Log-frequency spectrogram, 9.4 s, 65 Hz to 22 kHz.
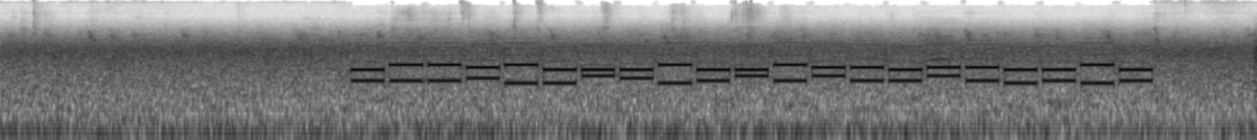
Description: DTMF, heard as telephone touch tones, dialled by machine, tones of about 250 ms, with radio hiss, a squelch burst at the end and the noise of a park. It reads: 466831*734*6054051434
